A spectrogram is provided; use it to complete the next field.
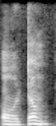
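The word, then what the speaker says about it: autumn: यहाँ N silent है तो ऑटम.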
